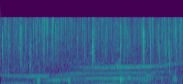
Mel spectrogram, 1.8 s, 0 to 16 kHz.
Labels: {"label": "biophony", "recorder": "SoundTrap 300"}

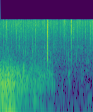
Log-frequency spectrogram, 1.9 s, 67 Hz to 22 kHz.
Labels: {"label": "biophony, growl", "recorder": "SoundTrap 600 or HydroMoth"}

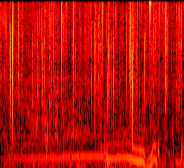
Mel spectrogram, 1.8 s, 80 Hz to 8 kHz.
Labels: {"label": "biophony, cascading saw", "recorder": "SoundTrap 600 or HydroMoth"}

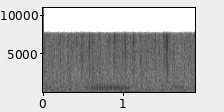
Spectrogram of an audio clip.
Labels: {"label": "biophony, croak", "recorder": "SoundTrap 500"}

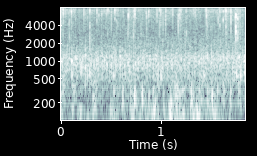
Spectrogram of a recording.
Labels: {"label": "biophony, rattle response", "recorder": "SoundTrap 500"}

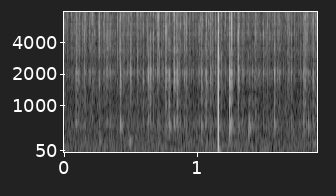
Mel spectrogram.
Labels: {"label": "ambient", "recorder": "HydroMoth"}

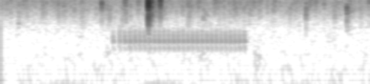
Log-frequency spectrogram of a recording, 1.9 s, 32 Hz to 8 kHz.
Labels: {"label": "biophony, croak", "recorder": "SoundTrap 500"}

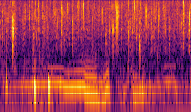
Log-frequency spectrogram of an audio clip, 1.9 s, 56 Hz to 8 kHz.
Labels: {"label": "biophony, whup", "recorder": "SoundTrap 300"}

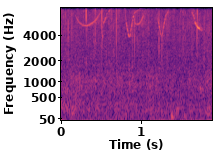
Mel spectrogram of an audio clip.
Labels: {"label": "biophony, dolphin", "recorder": "SoundTrap 500"}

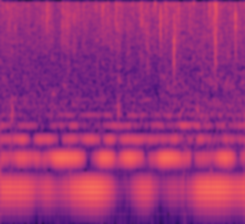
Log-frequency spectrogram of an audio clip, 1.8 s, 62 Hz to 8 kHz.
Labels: {"label": "biophony, midshipman", "recorder": "SoundTrap 500"}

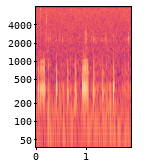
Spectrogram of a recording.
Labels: {"label": "biophony, knock croak", "recorder": "SoundTrap 300"}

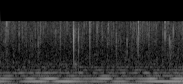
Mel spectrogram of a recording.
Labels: {"label": "biophony, midshipman", "recorder": "SoundTrap 500"}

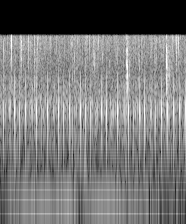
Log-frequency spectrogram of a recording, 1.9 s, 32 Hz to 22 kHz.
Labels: {"label": "biophony, rattle", "recorder": "SoundTrap 500"}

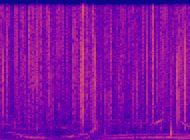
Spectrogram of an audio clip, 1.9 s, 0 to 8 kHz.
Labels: {"label": "biophony", "recorder": "SoundTrap 300"}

